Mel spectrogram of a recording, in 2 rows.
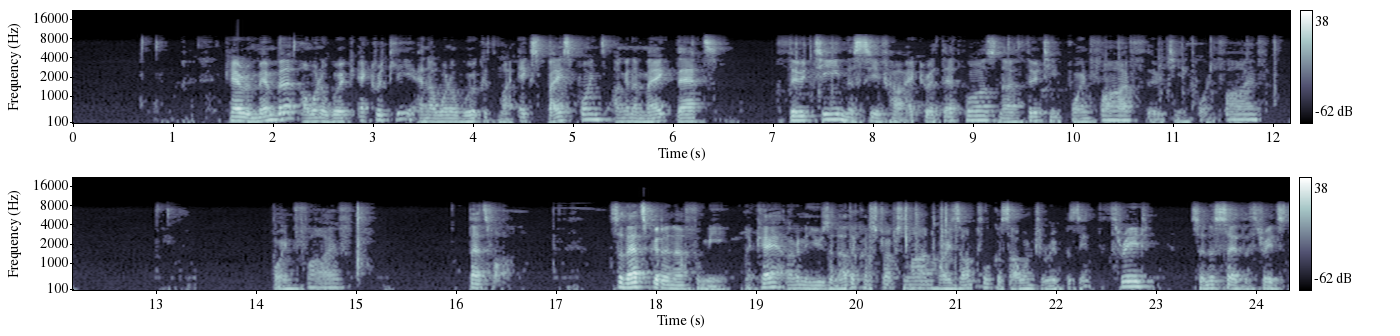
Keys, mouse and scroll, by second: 0.0-0.1 typing, 0.8 click, 1.1 Escape, 1.3 Escape, 2.2 click, 4.7 click, 7.0-7.4 typing, 9.4 click, 10.3-11.8 typing, 11.9 Return, 13.1 click, 13.1 typing, 14.2-14.9 typing, 15.8 Escape, 16.2 Return, 16.2-16.7 scroll, 16.9-17.5 scroll, 17.8 scroll, 20.1-21.3 typing, 20.4 middle click.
